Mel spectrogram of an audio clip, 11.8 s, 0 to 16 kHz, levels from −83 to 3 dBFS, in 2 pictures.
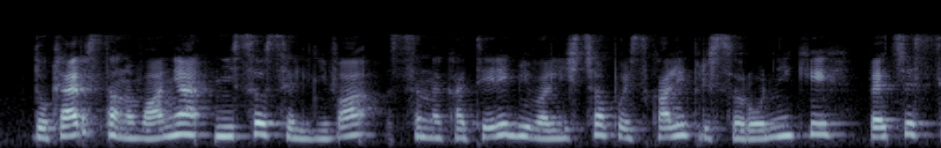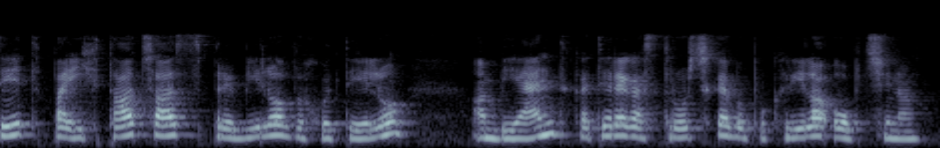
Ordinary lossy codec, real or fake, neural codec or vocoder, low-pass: MP3, 64 kbps; real; none; 7.2 kHz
